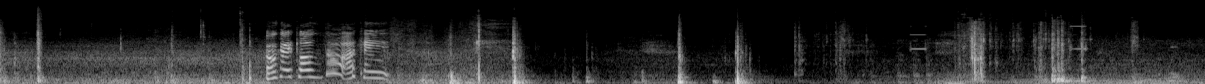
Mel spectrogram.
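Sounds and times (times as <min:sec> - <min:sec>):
knocks and thumps: 0:04.3 - 0:07.7
car door shutting: 0:09.0 - 0:11.5
electronic beep: 0:09.1 - 0:09.4.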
